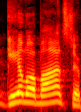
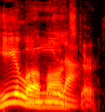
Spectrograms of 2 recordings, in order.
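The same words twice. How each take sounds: First: Gila starts with a hard G sound. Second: Gila starts with an H sound. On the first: The speaker calls it wrong. "I call it the Gila Monster" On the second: The speaker calls it right. "it's really the Gila Monster"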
